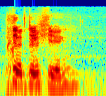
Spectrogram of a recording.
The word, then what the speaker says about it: Prittriching: Prittriching. – Prittriching. – Yeah, it's funny even a lot of Germans can't pronounce it. – It's a German tongue breaker.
